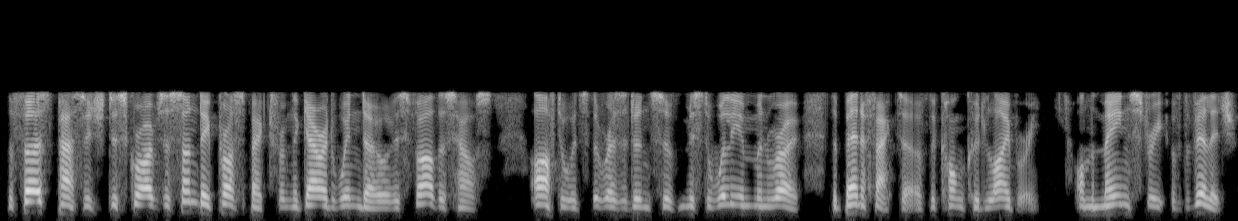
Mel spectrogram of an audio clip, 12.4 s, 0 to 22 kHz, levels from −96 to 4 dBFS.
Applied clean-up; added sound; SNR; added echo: none; none; none; none.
